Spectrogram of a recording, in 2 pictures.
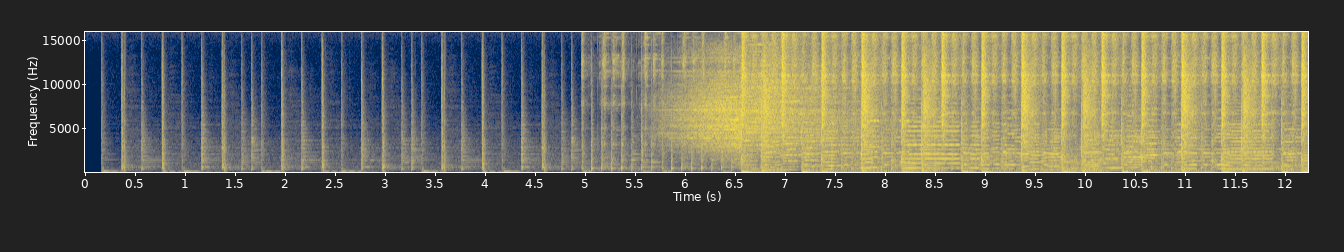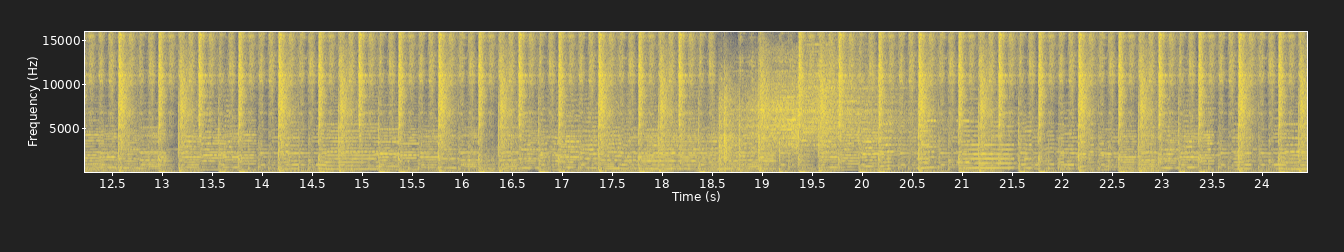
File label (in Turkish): arabesk oryantel; by burak sound bank; arabesk oryantel vol 2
